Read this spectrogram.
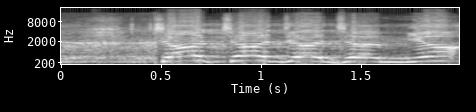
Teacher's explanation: ಗ ಘಂದ ಬರುತ್ತೆ ಚ ಛ ಜ ಝ ಞ ಅಂತ ನೀವು ಹೇಳಿದ್ರೆ ನಾಲಿಗೆ ಹೋಗಿ ಅಂಗಳಕ್ಕೆ ಪ್ಯಾಲೆಟ್ ಗೆ ಬಡಿಯುತ್ತೆ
